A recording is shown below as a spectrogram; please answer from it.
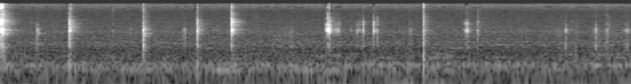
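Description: Faint, irregular light clicks of small hard parts being handled: about a dozen scattered ticks as an RC buggy shock's aluminium top is worked on its plastic pivot ball on the shock tower. The fitting has been tightened so that the top can pivot without rocking back and forth against the nut.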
